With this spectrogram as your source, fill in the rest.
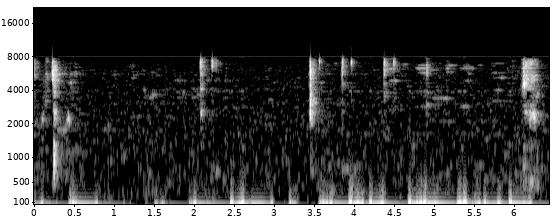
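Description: A few sharp, close clicks, like a button or mouse being pressed to start a live radio broadcast, come sparsely over about six seconds with quiet gaps and faint low thumps between them.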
